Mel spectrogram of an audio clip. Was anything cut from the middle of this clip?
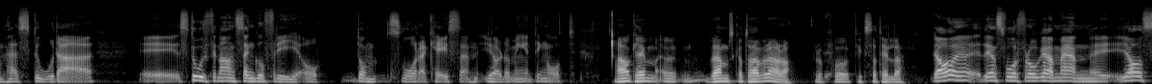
yes; 1 cut; at 3.4 s

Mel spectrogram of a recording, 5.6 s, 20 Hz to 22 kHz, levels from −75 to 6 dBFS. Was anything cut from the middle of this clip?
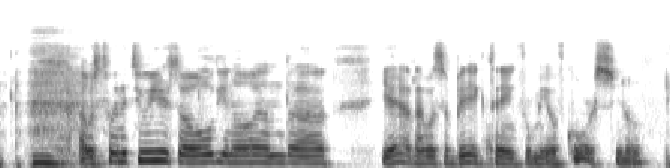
no; 0 cuts

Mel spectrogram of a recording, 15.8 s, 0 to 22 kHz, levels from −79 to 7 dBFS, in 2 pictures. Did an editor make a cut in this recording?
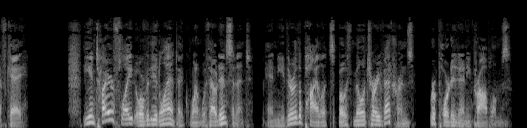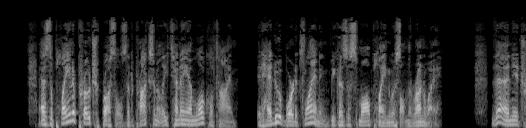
yes; 1 cut; at 13.9 s

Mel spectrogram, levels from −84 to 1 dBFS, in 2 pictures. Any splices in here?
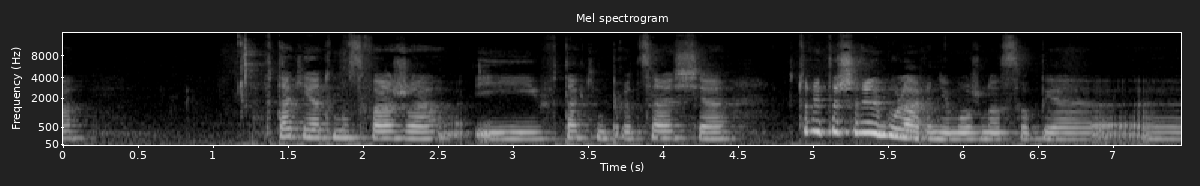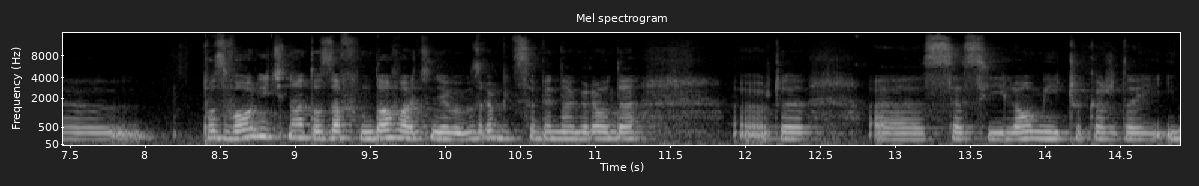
yes; 1 cut; at 12.2 s

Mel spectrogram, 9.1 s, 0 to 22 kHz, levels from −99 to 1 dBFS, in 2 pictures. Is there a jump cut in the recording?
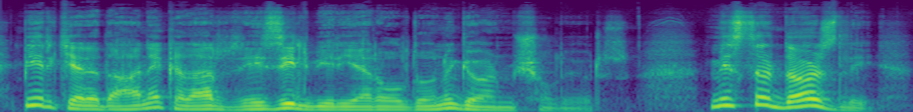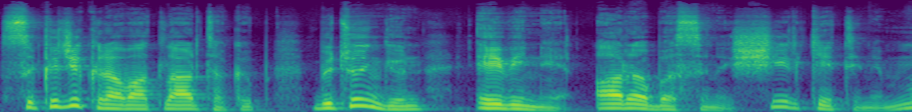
no; 0 cuts

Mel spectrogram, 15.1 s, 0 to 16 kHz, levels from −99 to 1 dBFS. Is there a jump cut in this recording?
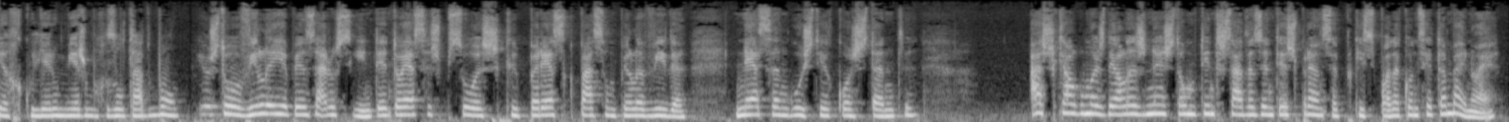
no; 0 cuts

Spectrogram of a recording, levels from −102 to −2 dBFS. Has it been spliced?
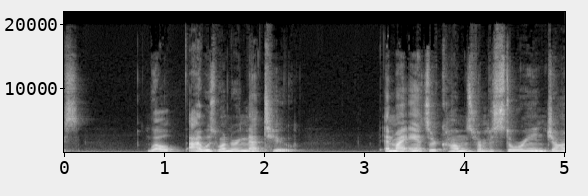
no; 0 cuts

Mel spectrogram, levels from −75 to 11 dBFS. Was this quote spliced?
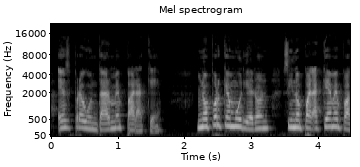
yes; 1 cut; at 3.4 s

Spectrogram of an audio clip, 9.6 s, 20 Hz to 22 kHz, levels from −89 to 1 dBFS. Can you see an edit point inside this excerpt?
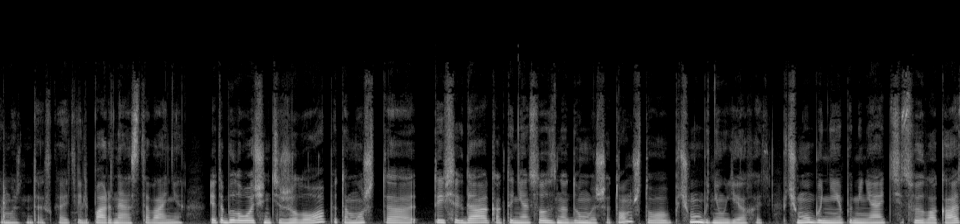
yes; 1 cut; at 4.3 s

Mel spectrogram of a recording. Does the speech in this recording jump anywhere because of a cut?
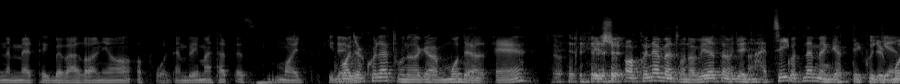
yes; 1 cut; at 7.9 s

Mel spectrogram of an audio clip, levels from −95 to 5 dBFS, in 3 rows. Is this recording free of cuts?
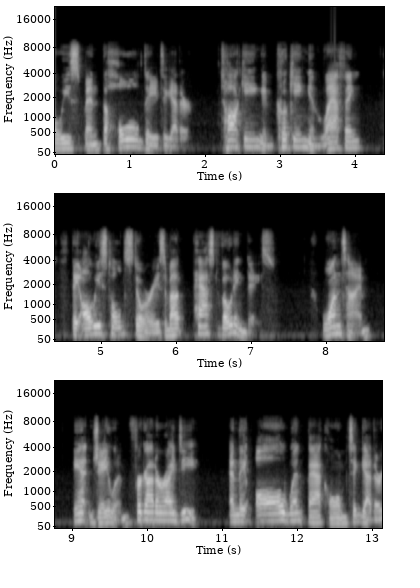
yes; 0 cuts

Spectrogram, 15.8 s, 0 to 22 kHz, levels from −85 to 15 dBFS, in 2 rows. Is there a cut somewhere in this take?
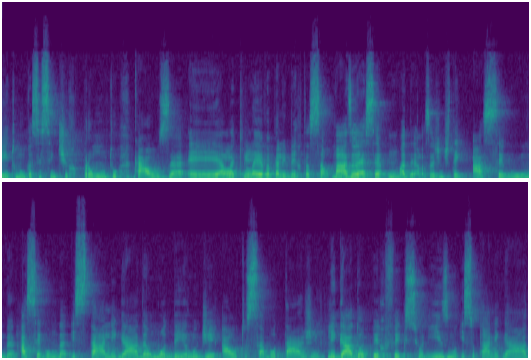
yes; 2 cuts; at 2.0 s, 14.7 s

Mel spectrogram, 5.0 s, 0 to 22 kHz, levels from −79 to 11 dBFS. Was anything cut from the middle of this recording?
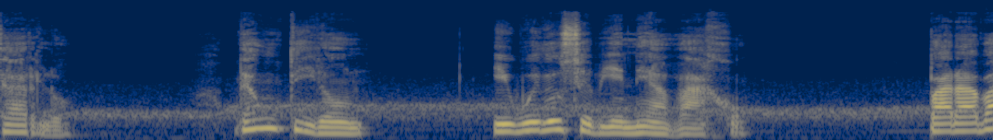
yes; 1 cut; at 1.1 s

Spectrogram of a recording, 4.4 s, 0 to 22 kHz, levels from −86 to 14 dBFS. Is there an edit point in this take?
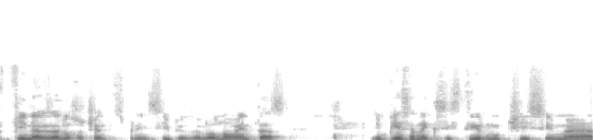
no; 0 cuts

